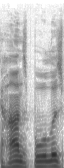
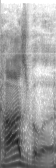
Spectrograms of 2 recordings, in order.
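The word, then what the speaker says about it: Hasbulla: I don't think that's how you say it. He's getting fucking Hans, you're saying it like he's a Star Wars character. Hans Bula. I didn't look up the proper I pronunciation. think it's just Hasbula.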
